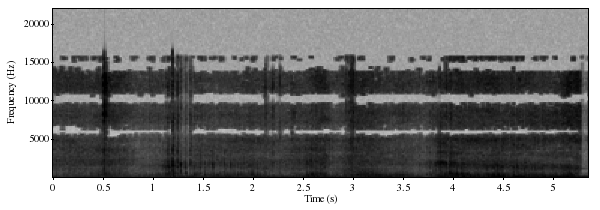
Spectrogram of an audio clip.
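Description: Fingernails scratch a grey woven mesh car seat cover, likely polyester, stretched over a padded seat. The result is soft, uneven fabric scratching over a steady low rumble, with brief brighter rasps and a gradual rise in loudness toward the end.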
